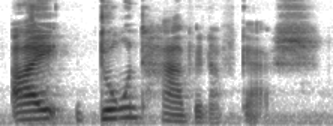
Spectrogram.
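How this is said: The stress falls on the word don't. "Or the stress could be on don't"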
